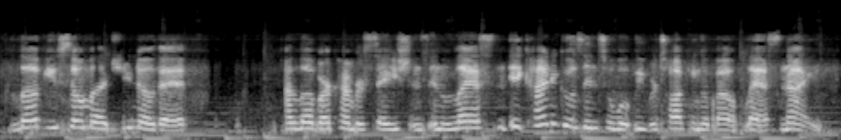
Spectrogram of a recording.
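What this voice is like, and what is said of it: Voice rough from a cold. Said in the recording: “Excuse my voice. I got a little cold coming in”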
